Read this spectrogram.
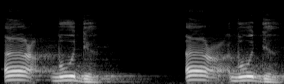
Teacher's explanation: Dan kita waqaf, terdapat huruf dal yang mati di akhir kalimat dan dibaca waqaf, namanya qalqalah kubra. Kita pantulkan dengan kuat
